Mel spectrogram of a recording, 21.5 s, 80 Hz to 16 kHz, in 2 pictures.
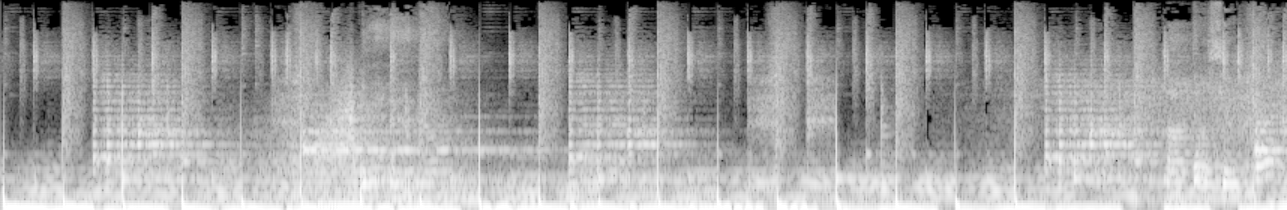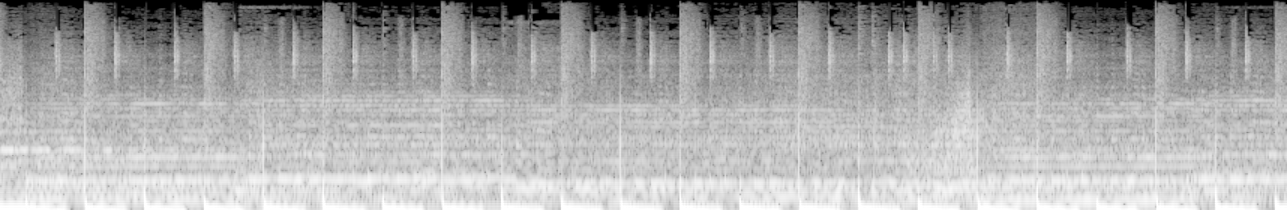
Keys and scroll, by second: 2.1 space, 3.7 space, 4.3 space, 4.8 v, 11.2 Return, 13.1 space, 17.7 Return, 18.2 space, 19.6 Up, 20.6 space.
